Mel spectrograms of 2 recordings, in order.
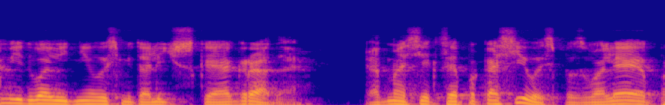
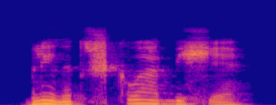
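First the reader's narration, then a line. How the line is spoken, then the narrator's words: Whispered. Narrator (Russian): прошептала Катя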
